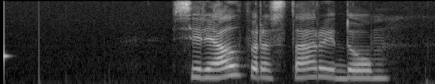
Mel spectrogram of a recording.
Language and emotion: Russian, neutral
